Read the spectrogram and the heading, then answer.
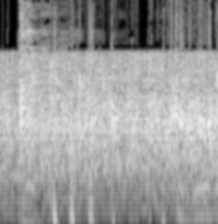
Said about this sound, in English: Hold for the applause track I'm going to put in.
